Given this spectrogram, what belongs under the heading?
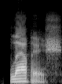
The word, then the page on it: lavish: American English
